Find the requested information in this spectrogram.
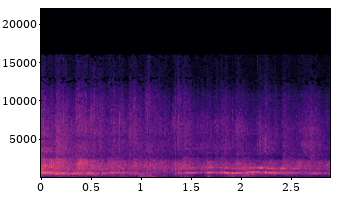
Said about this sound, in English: Do me a favor and give a big round of applause to my dad,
